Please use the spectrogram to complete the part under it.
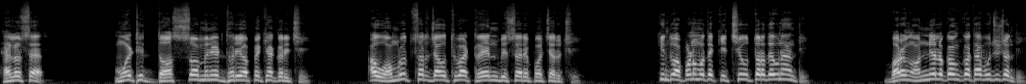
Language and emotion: Odia, angry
